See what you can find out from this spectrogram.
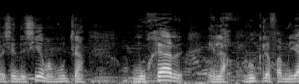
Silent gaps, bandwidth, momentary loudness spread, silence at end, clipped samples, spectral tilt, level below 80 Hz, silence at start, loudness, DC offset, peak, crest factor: none; 11.5 kHz; 12 LU; 0 s; under 0.1%; -6.5 dB/octave; -38 dBFS; 0 s; -19 LUFS; under 0.1%; 0 dBFS; 18 dB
